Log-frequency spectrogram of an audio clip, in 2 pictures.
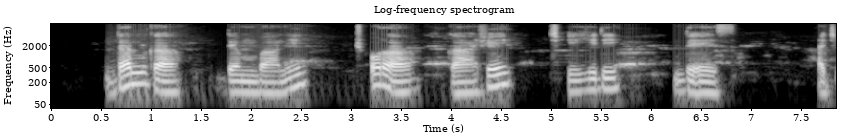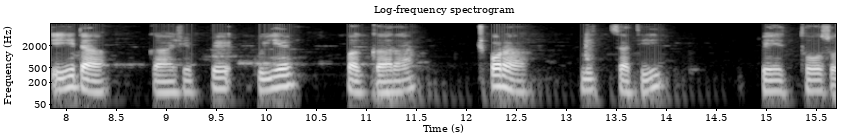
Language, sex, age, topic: Gamo, female, 25-35, agriculture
